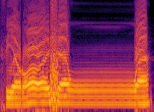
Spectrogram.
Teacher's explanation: memasukkan huruf tanwin pada lafal syan ke huruf waw, kemudian digunnahkan, ditahan. Karena idgham bi gunnah artinya memasukkan disertai dengan gunnah.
